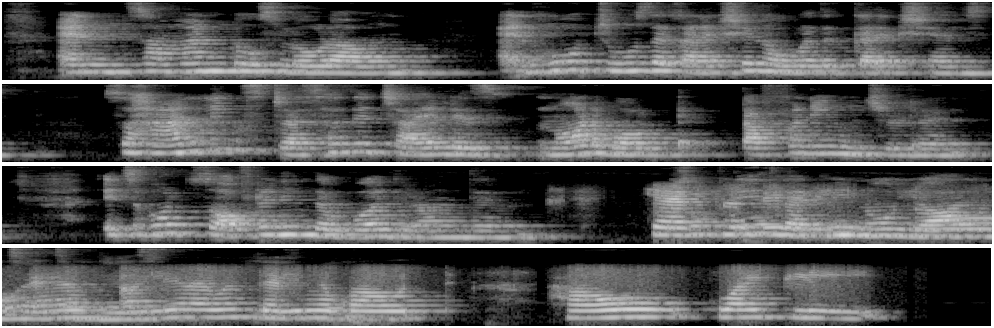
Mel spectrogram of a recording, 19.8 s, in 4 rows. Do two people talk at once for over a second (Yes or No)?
Yes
